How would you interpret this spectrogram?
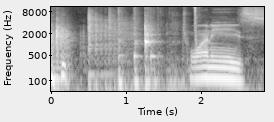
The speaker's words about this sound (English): Perception check? Sure. Finally, some dice rolling.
